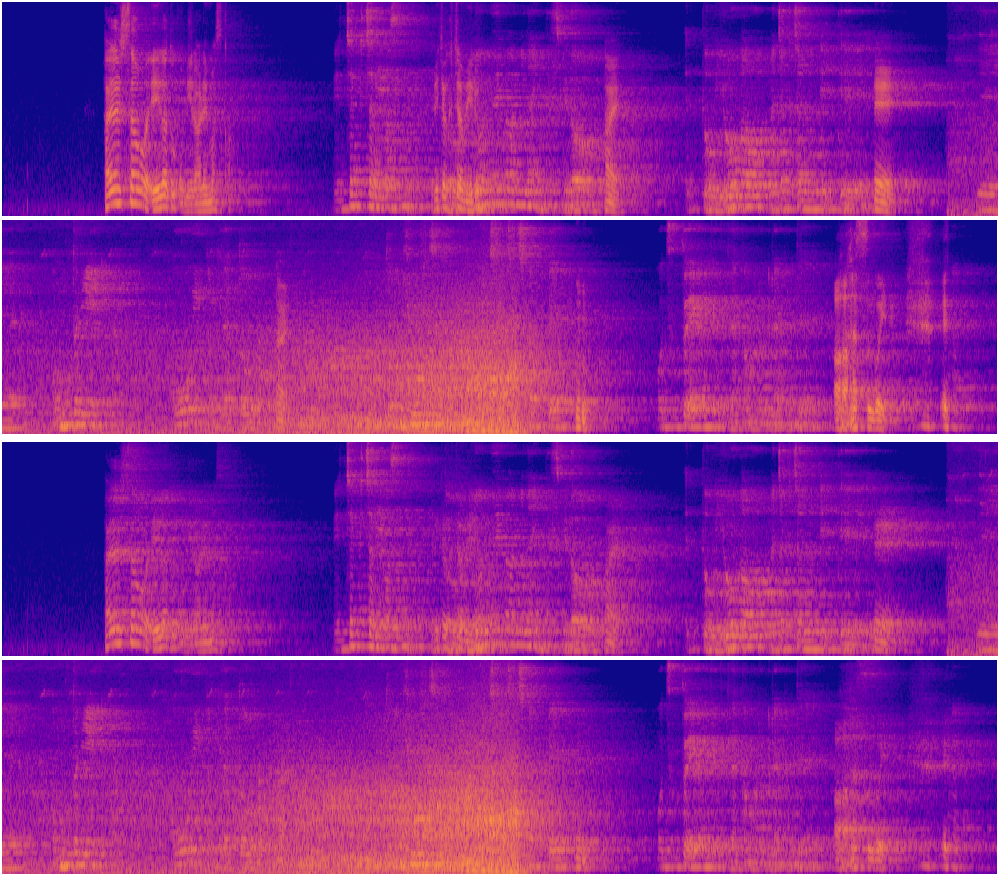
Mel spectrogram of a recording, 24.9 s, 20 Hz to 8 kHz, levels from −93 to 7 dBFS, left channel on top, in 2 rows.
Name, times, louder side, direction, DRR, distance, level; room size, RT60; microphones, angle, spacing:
voice 1, 1.3-2.9 5.4-6.1 7.5-7.8 10.9-11.2 15.9-16.1 18.6-18.7 19.6-19.8 22.8-24.4, left 6 dB, 70° left, 9 dB, 0.4 m, -29 dB
voice 2, 4.1-5.3 5.5-7.5 8.5-10.9 12.2-12.7 13.0-13.7 14.6-15.9 16.9-18.1 18.4-19.5 20.6-22.7 24.3-24.4, left 1 dB, 5° right, -5 dB, 1.5 m, -33 dB
Cricket / Motor vehicle (road), 11.8-18.9, right 2 dB, 20° right, 0.5 m, -28 dB
14.0 x 11.0 x 2.6 m, 2.6 s
head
